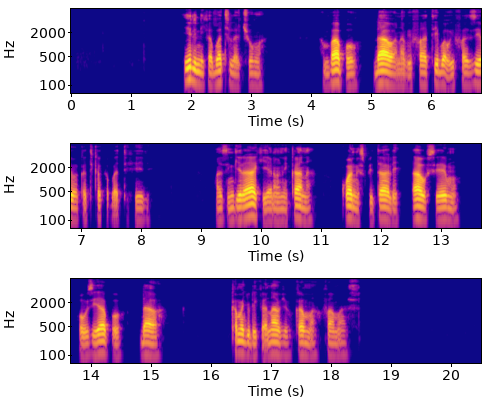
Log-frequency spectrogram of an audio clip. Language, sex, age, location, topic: Swahili, male, 25-35, Dar es Salaam, health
